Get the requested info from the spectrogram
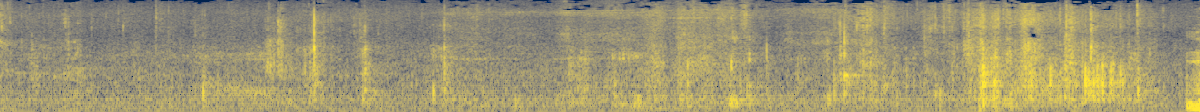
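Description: A person chewing a mouthful of fried chicken sandwich, heard as scattered small wet mouth clicks and soft crunches.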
